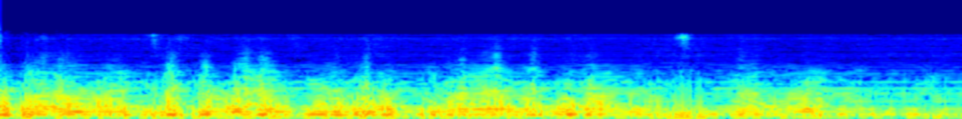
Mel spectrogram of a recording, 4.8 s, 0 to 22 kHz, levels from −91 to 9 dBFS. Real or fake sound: fake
